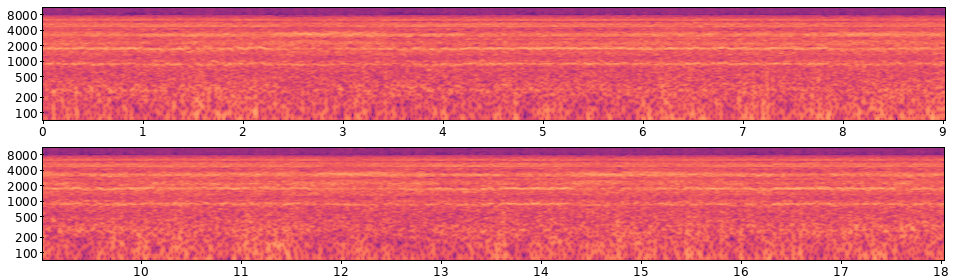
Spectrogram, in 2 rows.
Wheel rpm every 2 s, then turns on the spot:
230, 220, 230, 230, 230, 230, 220, 230, 230.
none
